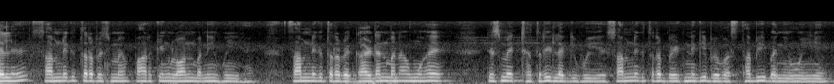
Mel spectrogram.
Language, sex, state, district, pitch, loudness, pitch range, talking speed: Hindi, male, Uttarakhand, Uttarkashi, 155 Hz, -17 LUFS, 145-160 Hz, 230 wpm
